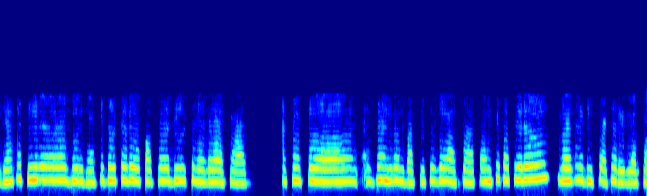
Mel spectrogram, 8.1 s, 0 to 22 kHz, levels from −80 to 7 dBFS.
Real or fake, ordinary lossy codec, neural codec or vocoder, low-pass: fake; MP3, 24 kbps; codec, 16 kHz, 2 kbps, FreqCodec, smaller model; 3.6 kHz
